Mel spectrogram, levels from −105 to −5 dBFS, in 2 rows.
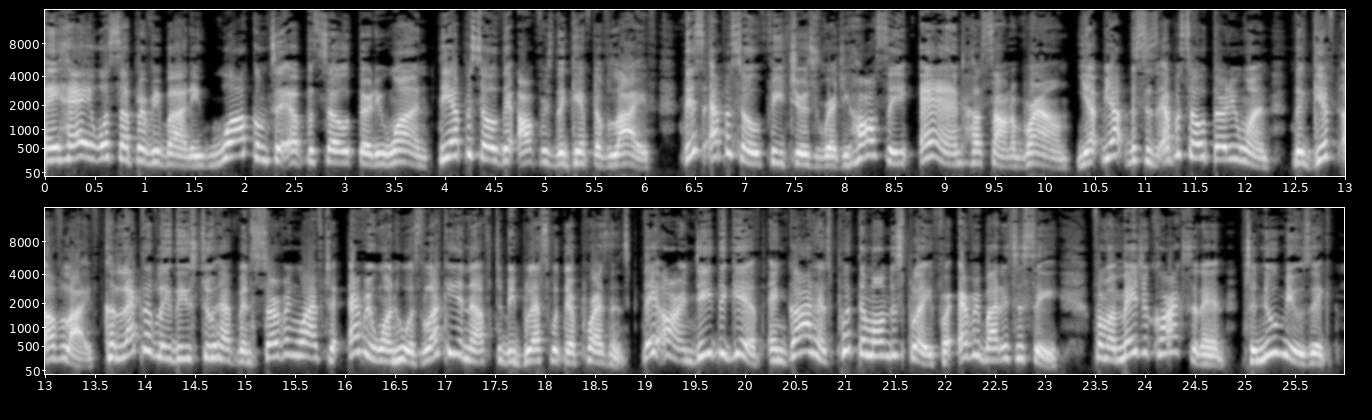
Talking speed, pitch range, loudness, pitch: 180 wpm, 210-320 Hz, -15 LUFS, 255 Hz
